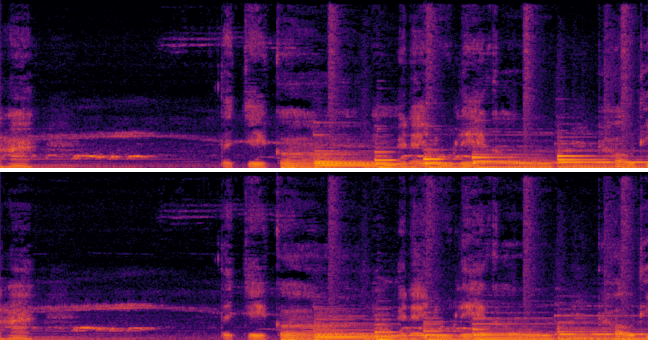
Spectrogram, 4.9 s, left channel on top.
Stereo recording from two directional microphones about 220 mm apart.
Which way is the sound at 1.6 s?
5° left (ahead or behind).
